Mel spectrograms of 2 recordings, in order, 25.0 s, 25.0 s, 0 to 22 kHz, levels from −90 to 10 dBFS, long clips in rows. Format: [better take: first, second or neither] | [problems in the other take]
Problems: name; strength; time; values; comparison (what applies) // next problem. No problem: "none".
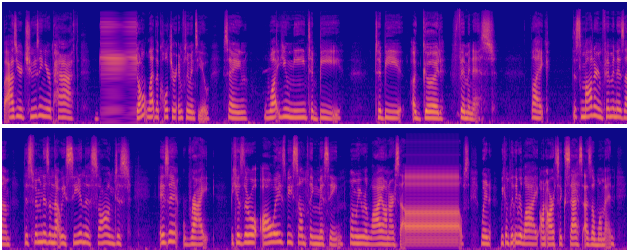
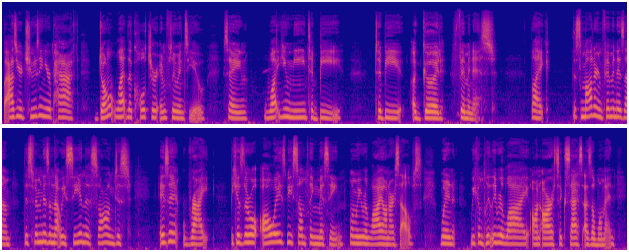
second | audio freezing; at 2 s for 0.5 s and at 21 s for 1 s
